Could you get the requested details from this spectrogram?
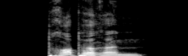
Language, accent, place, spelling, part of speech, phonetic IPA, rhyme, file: German, Germany, Berlin, properem, adjective, [ˈpʁɔpəʁəm], -ɔpəʁəm, De-properem.ogg
- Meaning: strong dative masculine/neuter singular of proper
